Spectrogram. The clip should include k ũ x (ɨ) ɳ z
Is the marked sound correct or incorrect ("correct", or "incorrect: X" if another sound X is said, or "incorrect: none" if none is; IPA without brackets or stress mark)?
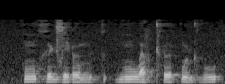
correct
